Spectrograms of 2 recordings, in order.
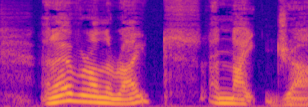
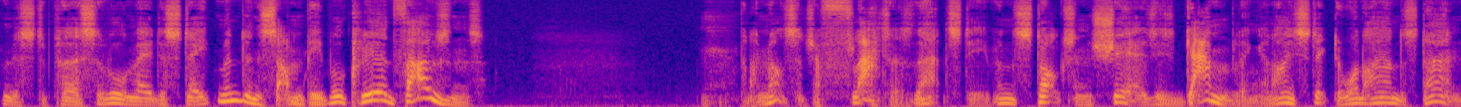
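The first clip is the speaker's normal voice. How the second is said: ordinary delivery, nothing marked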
